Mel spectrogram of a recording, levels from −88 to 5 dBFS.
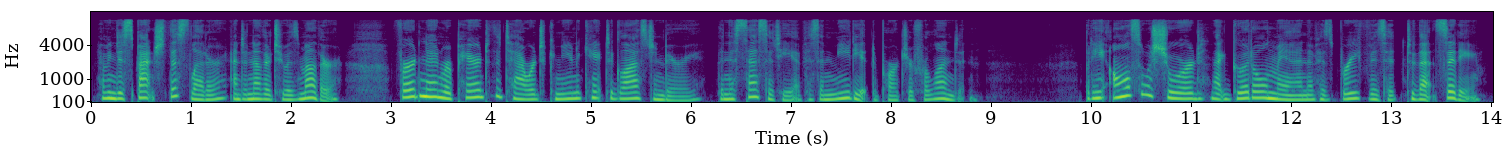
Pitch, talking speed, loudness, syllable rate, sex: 215 Hz, 175 wpm, -18 LUFS, 6.3 syllables/s, female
